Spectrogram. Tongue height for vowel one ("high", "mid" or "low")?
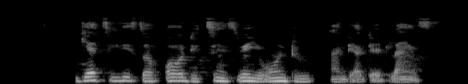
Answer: mid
